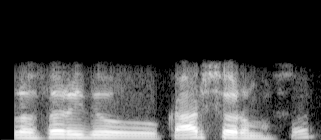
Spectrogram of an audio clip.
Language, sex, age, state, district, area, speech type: Kannada, male, 18-30, Karnataka, Tumkur, rural, conversation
